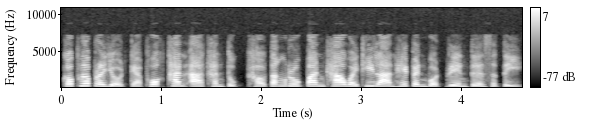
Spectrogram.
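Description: A woman narrates a scripted story in a fairly high voice. The recording is dry and close, with a slightly muffled top end. She delivers the text as a storyteller would. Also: animated, rapid-fire, no room sound.

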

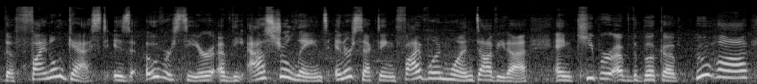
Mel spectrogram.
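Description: A woman's voice: mid-range voice, sing-song, moderate pace, few pauses, darkish tone, natural voice. Woman as parody broadcast reporter, chirpy announcing, slight background noise. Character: chirpy female live event reporter. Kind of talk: parody live coverage in radio comedy. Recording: faint background ambience noise.

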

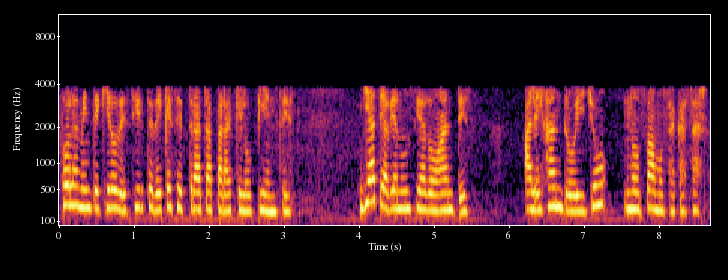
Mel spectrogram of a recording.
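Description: An actress playing a composed, determined young daughter in an old radio soap. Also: female voice, a little high, steady tone, normal speed, natural voice. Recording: tinny old radio recording, faint noise.

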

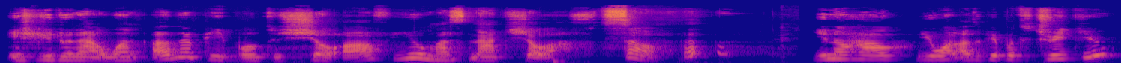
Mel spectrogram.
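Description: Lady with a lowish voice reading a kids book, explaining stuff patiently and asking questions. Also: expressive, normal speed, low-quality recording. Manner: patient, explanatory, often checks understanding with questions. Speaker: adult reading a book with a child. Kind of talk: read-aloud with teaching questions.

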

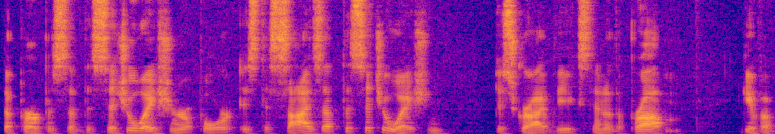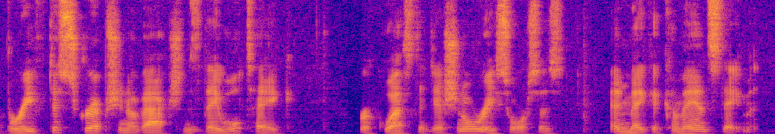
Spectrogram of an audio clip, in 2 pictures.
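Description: Male narrator, low register, formal and measured, for scripted training material. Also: fairly bright tone.

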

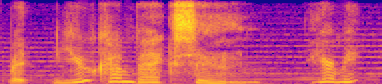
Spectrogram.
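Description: An older American woman telling nostalgic personal stories as host, in a folksy, unhurried manner with emphatic pauses. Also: fairly high pitch, expressive, dark tone, soft background music. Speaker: storyteller and host.

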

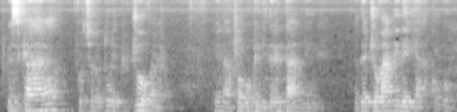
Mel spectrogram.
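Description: An older man speaks in a mid-pitched voice, heard from a distance in a very echoey hall with faint noise. He introduces readings informally, as a lecturer would. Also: steady tone, moderate pace. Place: auditorium, seated on stage.

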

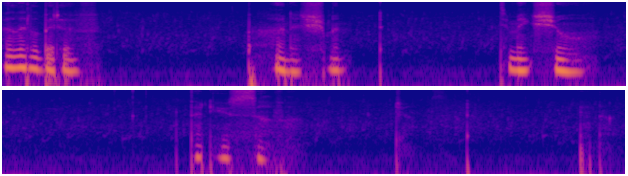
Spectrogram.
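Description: Slow, whispering male spider monster, acted by a man. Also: mid-range voice, little pitch movement, warm tone, slight background noise. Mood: possessive, threatening. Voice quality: breathy, mostly whispered. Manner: slow, deliberate, theatrical menace. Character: possessive, menacing male spider monster captor. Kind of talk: ASMR roleplay, whispered intimate monologue.

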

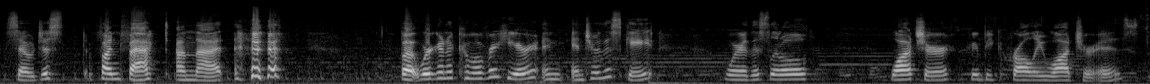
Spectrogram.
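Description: A young woman hosting a game walkthrough, her voice a touch higher than most and slightly nasal from a head cold. She chats in a bright, upbeat way and laughs easily as she guides along. Soft music sits faintly underneath. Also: lively intonation, slow, long pauses, low-quality recording. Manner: chatty, laughs often, upbeat. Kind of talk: casual gameplay walkthrough.

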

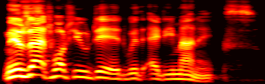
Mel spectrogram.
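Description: A shrewd male detective in an audio drama, bright and forceful. He is supremely self-assured and speaks with precise, theatrical diction, his pitch swinging widely. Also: big pitch swings, a little slow, full character voice. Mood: dry, probing. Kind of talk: audio play acting.

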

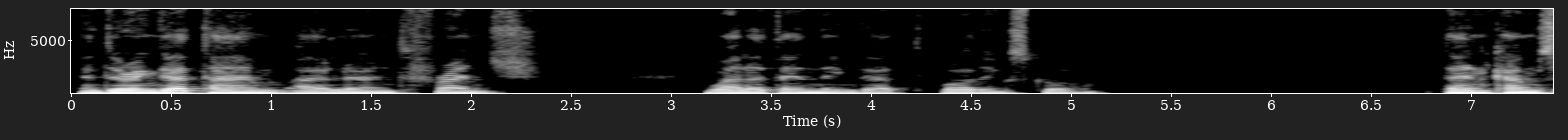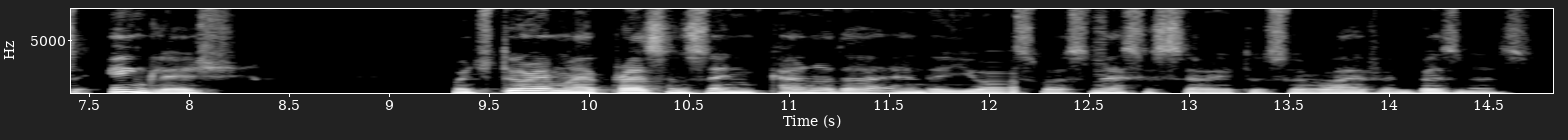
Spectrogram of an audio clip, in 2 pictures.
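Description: A man in his seventies speaks with a mellow, slightly raised voice. He is a native German speaker who grew up in Chile. He gives measured answers as an interview guest. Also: on the high side, steady tone. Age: 70s. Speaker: GIS consultant and lecturer, interview guest.

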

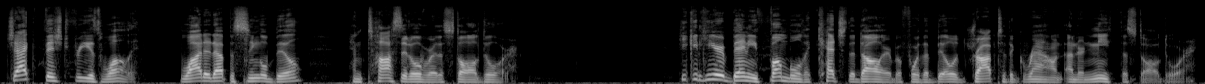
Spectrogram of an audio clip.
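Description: A man's voice: mid-range voice, moderate pace, a bit bright, no room sound. A man narrating a story expressively as an audiobook reader, close on a studio microphone.

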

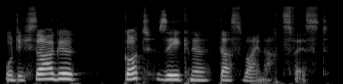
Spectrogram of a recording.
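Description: A woman reading the part of a cheerful, warm-hearted young man who speaks earnestly and pleadingly. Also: medium pitch, takes it slowly.

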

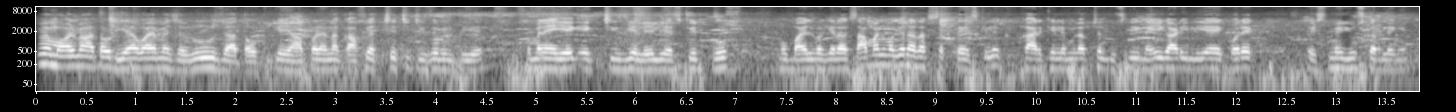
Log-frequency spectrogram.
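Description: A man's voice: fairly high pitch, steady tone, fast talker. A young man narrating a casual vlog, chatting about traffic and the crowds while he shops. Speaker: vlogger. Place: car in traffic, then crowded shopping mall. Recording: loud crowd and street noise.

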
